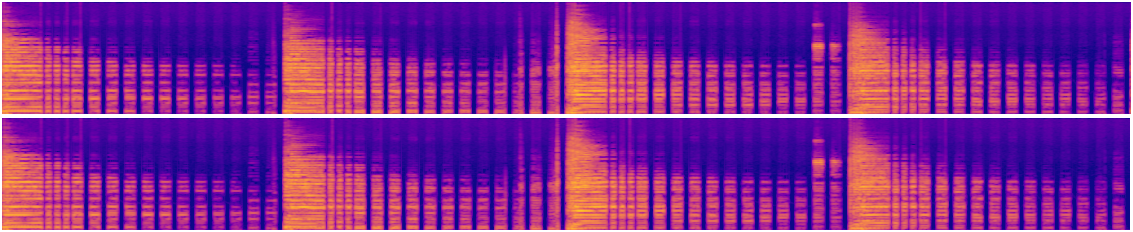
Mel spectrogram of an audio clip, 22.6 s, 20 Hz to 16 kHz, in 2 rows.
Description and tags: Guitar Loop Track 1
Guitar loop 85bpm. Edited in Acid. Chords: C G Am F
85bpm, acoustic, guitar, loop, rhythmic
